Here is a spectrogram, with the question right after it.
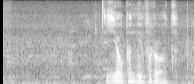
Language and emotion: Russian, neutral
